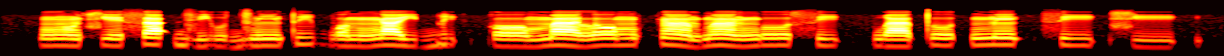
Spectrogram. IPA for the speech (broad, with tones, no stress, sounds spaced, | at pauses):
ŋ ɔ̃˧ ɕ e˧ s a˦ ʔ d͡z j u˨˩ d͡z ĩ˧ t̪ i˦ b ɔ˧ n ŋ a˥˧ j b i˦ ʔ k ɔ˧ m a˥˧ l ɔ˦ m k ã˥˧ b ã˥˧ ŋ o˦ s i˦ ʔ p w a˦ t̪ o˦ t̚ m ẽ˦ k̚ s i˦ ʔ ɕ i˨ ʔ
